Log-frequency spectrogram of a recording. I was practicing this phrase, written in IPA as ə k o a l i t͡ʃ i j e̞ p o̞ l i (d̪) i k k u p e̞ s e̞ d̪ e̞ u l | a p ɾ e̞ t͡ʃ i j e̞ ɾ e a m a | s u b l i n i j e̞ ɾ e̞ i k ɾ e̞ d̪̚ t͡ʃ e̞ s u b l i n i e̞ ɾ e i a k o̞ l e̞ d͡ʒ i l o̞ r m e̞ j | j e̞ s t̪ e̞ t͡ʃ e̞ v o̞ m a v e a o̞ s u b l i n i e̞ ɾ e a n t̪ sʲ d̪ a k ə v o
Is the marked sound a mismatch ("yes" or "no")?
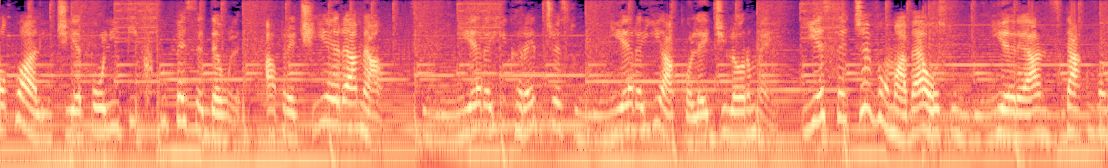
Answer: yes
